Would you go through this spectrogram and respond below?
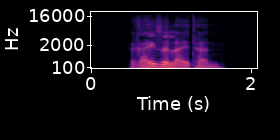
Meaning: dative plural of Reiseleiter
- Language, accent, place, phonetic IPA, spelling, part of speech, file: German, Germany, Berlin, [ˈʁaɪ̯zəˌlaɪ̯tɐn], Reiseleitern, noun, De-Reiseleitern.ogg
